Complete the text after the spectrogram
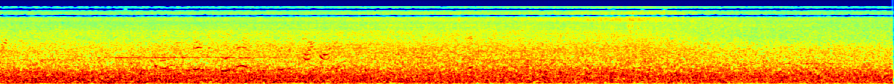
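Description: Wind blows across an open beach.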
